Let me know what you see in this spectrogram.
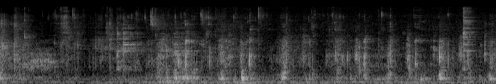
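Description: Close-miked eating sounds: chewing with many quick wet mouth clicks and smacks as corn on the cob is bitten and chewed, and fingers are licked.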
